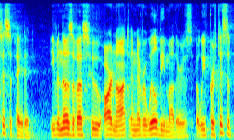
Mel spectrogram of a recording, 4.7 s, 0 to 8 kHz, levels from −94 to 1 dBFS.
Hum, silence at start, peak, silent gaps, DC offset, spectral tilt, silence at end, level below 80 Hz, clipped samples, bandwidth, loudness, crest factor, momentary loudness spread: none; 0 s; -2 dBFS; none; under 0.1%; -6.5 dB/octave; 0.05 s; -48 dBFS; under 0.1%; 7.6 kHz; -17 LUFS; 16 dB; 12 LU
